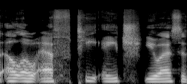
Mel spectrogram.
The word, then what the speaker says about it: Lofthus: So, my last name is spelled weird. It's Lofthus. It's a Norwegian name. The H is silent.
